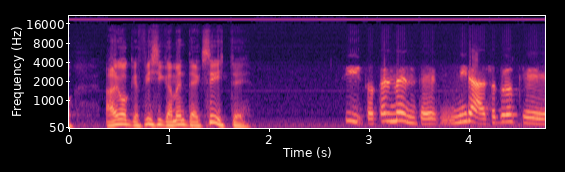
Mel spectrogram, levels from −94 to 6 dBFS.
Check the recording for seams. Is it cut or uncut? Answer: uncut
